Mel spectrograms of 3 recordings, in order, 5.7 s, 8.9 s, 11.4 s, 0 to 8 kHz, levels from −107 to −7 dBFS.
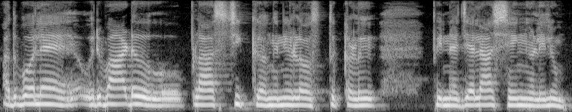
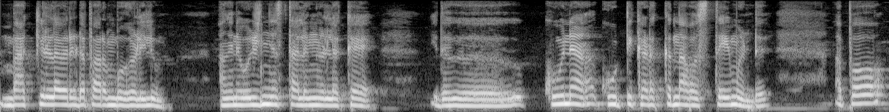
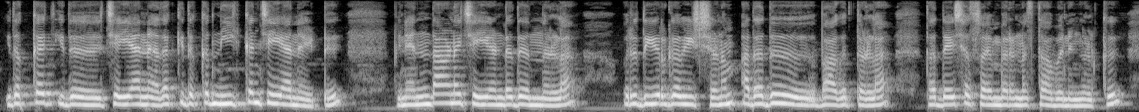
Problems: none marked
